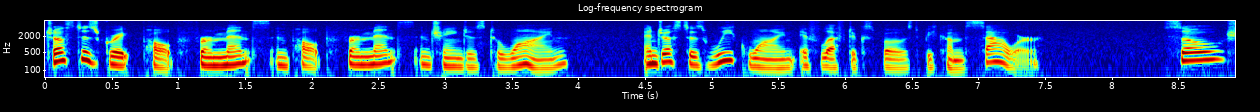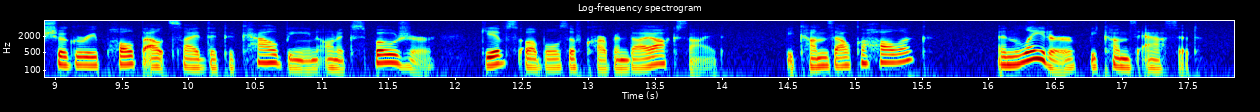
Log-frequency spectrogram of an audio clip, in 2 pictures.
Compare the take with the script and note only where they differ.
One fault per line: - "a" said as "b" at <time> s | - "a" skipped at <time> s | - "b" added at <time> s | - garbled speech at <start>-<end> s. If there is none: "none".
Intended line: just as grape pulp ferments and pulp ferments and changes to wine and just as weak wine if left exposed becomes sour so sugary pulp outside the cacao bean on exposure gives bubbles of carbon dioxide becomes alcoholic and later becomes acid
none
